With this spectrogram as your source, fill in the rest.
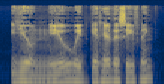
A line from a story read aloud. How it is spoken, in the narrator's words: Geryon asked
